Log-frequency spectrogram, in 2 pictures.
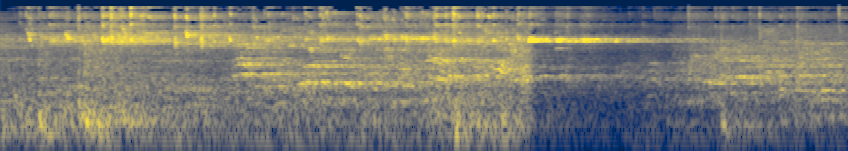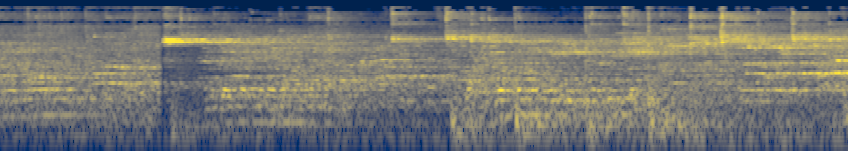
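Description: Young men shout to each other in a large echoing gym.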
